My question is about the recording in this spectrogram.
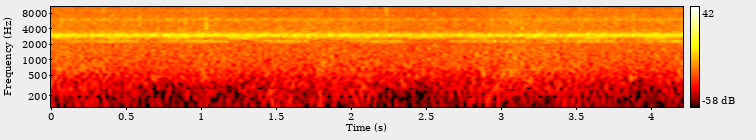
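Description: A steady, high-pitched chorus of chirring insects, with a lower chirp repeating about every half second.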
